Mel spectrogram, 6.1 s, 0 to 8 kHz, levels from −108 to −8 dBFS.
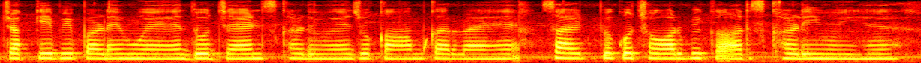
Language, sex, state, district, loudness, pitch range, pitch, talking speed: Hindi, female, Bihar, Gopalganj, -26 LUFS, 215-230 Hz, 225 Hz, 235 wpm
